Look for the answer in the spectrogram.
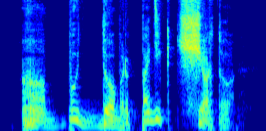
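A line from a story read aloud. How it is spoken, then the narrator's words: Snapping. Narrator (Russian): огрызнулся я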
